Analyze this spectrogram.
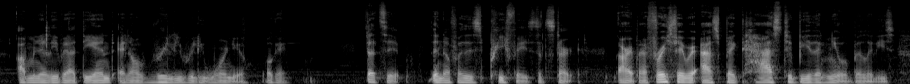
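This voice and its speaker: A man's very deep, low voice at a very fast pace, with music in the background. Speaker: gaming YouTuber. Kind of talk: casual video commentary. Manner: trying to sound energetic.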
